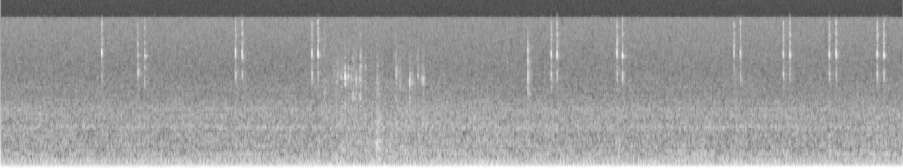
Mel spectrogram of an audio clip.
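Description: Computer mouse clicking: single sharp clicks every second or so, with a quick cluster about three and a half seconds in, over a steady low electrical hum.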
